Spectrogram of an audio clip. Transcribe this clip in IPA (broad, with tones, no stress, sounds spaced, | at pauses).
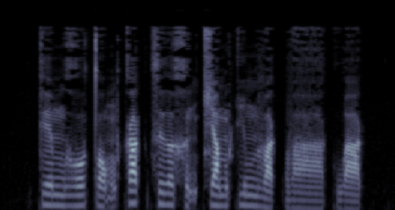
k e˧ m ɣ o˨˦ t̪ ɔ̰˧˨ m k a˦˥ k̚ s ɨ˧ ə̯ x ə̰˧˨ n t͡ɕ a˧ m k i˧ m v a˨˩ k̚ v a̤ː˨˩ k w a˨˩ k̚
